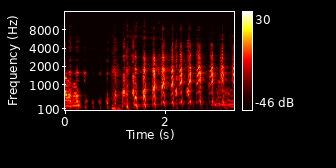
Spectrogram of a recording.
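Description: A man laughs heartily over an online call.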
